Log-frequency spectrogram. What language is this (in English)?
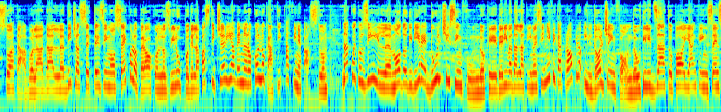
Italian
